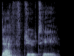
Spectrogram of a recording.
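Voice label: "death duty", British English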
